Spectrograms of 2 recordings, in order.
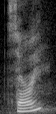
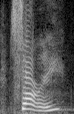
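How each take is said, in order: First: It is said as a request to repeat. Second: It is said as an apology.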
